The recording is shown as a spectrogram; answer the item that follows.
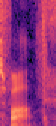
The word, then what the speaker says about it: Pho: probably fa delicious fa delicious and it is pronounced fa mhm as as my uh uh my wife keeps pronouncing it Fox so honey you heard it not just from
